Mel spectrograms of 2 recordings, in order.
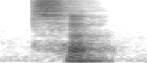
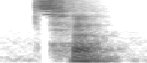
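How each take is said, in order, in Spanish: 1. La consonante se pronuncia con soplo de aire. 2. La consonante se pronuncia con soplo de aire.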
